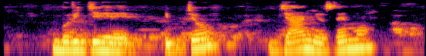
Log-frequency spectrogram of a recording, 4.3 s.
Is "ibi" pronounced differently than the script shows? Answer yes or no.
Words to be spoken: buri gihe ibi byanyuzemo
yes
